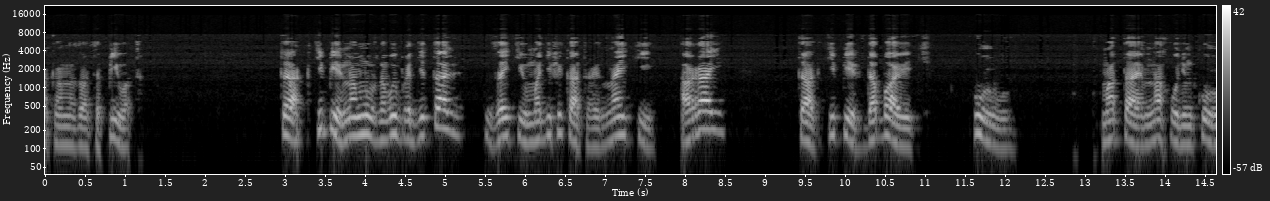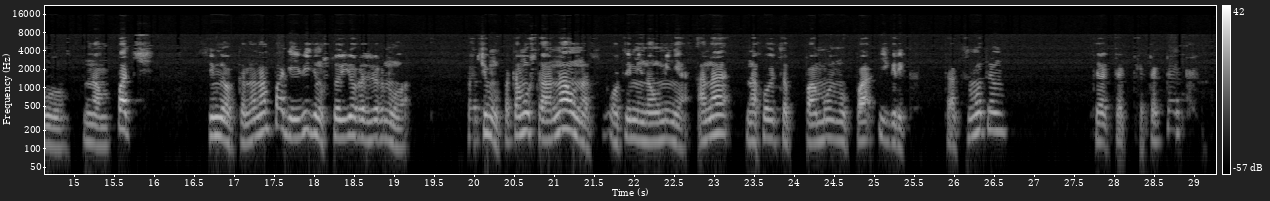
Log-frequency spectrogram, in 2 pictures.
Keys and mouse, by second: 7.1 click, 10.4 click, 13.8 click, 16.9 KP_7, 20.9 click, 28.6 shift+middle click.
